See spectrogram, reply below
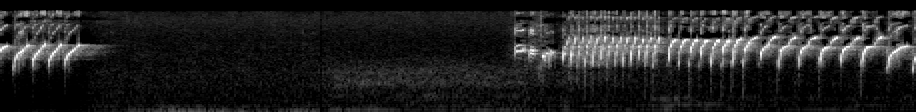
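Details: Belgian canary song for training young and adult canaries: a short burst of sweeping chirps, a quiet gap, then a fast rolling series of rising-falling trilled notes.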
